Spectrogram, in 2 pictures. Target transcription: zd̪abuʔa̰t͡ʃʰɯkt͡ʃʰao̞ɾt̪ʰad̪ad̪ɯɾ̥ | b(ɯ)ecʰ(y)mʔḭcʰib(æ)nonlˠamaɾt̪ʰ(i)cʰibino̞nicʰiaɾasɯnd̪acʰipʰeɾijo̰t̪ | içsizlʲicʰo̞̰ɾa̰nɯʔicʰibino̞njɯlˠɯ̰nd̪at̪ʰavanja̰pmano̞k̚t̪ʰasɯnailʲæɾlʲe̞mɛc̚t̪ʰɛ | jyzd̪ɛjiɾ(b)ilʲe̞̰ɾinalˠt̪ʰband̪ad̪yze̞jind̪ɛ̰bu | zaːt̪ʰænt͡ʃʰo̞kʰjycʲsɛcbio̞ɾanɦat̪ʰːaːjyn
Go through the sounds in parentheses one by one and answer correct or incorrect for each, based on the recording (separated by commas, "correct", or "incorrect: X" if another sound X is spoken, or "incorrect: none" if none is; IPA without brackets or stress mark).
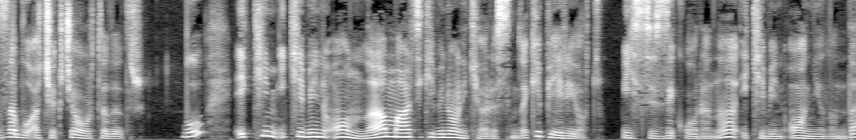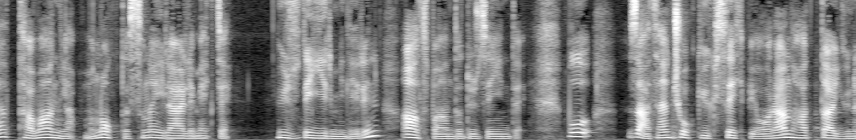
incorrect: u, incorrect: i, incorrect: i, correct, incorrect: m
